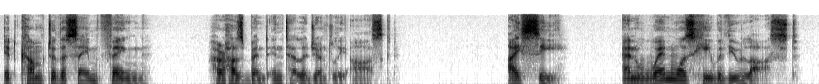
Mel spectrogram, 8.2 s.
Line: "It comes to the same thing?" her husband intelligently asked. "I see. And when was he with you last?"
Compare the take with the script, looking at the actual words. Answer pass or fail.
fail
